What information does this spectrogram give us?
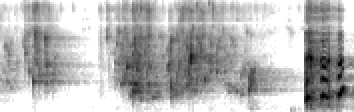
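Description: Water sloshing in a bathtub as someone rises: soft, splashy washes of bathwater in uneven surges with short quiet gaps, ending in a louder, choppy splash.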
